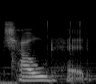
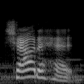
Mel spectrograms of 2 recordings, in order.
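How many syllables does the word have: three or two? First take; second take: two; three. First: The word is clipped to two syllables. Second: The word is said with three syllables. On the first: The speaker calls it wrong. "it's not Chowdhead. That almost sounds like like some weird German Russian" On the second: The speaker calls it right. "It's Chowderhead"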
